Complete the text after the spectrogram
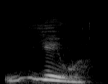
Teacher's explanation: Le nom de Dieu se dit comme dans un souffle. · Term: que des voyelles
